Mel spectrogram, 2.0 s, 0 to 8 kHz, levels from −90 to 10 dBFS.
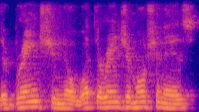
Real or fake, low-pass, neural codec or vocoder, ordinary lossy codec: real; 7.2 kHz; none; Opus, 24 kbps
